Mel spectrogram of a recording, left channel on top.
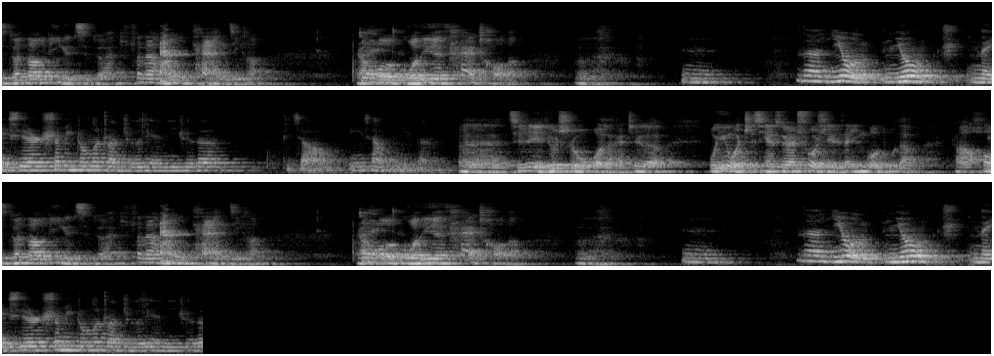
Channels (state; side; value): drops out; right; at 12.0 s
